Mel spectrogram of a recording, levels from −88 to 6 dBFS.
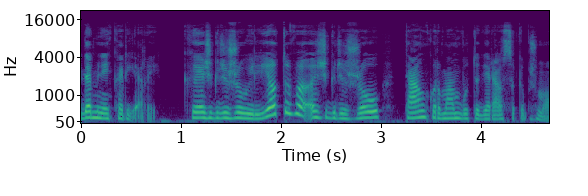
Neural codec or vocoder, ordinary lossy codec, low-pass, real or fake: none; AAC, 64 kbps; 14.4 kHz; real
